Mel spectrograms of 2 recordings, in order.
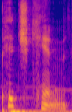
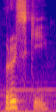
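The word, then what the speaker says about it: русский: the russian alphabet cyrillic someone whose native language uses the latin alphabet might read this as pitchkin but it's actually pronounced ruski most of the languages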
